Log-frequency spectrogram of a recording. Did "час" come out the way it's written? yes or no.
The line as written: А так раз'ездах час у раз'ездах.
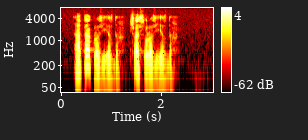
yes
